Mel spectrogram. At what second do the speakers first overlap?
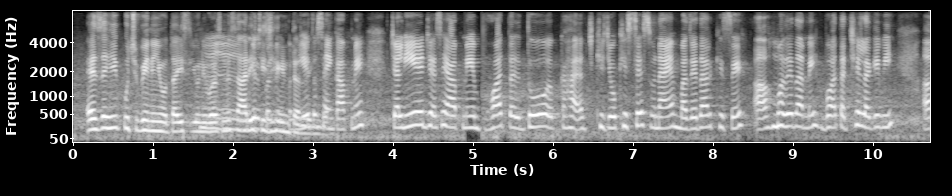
1.6 s

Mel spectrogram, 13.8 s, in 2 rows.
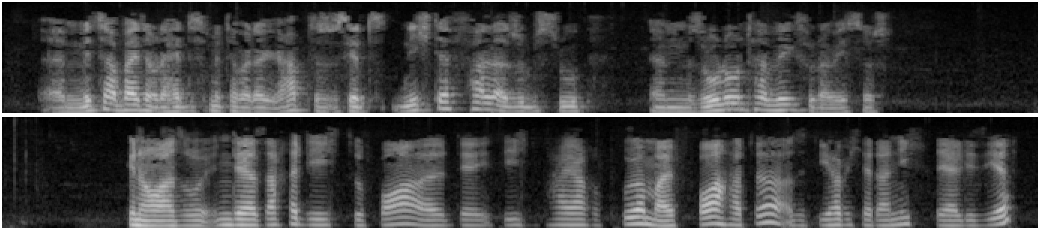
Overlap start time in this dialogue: none

